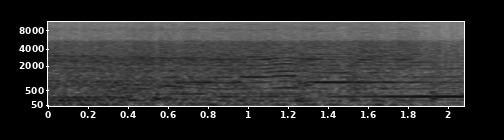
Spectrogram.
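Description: Hard rock band playing live through a loud PA: electric guitars and bass, recorded very loud.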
